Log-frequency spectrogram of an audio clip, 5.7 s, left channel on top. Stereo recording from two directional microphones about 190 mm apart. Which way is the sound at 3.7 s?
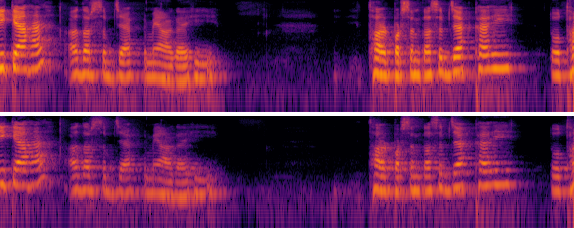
45° left (ahead or behind).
